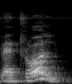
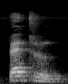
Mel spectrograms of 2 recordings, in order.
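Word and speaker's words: petrol: क्या बोलते हैं आप लोग, पेट्रोल? Know guys, it's wrong. The real pronounce of this word is इट्स पेट्रोल। पेट्रोल, पेट्रोल, ना कि पेट्रोल।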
